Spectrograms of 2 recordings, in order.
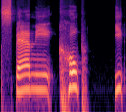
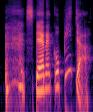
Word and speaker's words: Spanakopita: It's pronounced Spani Cope Eat. Wow, I guess you really don't like Spanakopita. Spanakopita.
